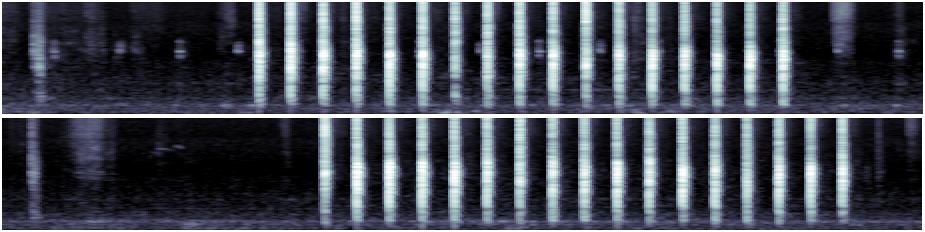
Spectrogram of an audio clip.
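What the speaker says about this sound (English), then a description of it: "I'm clapping for myself." Two bursts of steady, evenly spaced hand claps, about fifteen quick sharp smacks each, close and crisp in an otherwise quiet room.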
